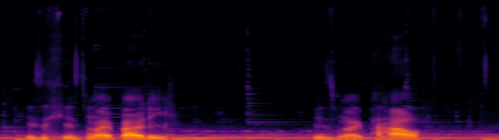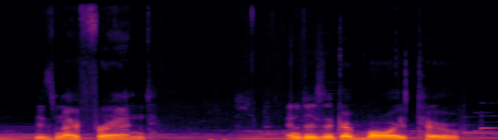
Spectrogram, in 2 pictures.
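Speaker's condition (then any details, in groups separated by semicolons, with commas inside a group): Dystonia; affects walking and grasping, service dog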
